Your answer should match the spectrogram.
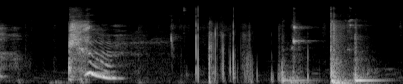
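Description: A single sharp sneeze bursts out indoors, followed by quieter rustling and a few short taps and knocks, with a brief murmur of breath or voice near the end.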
